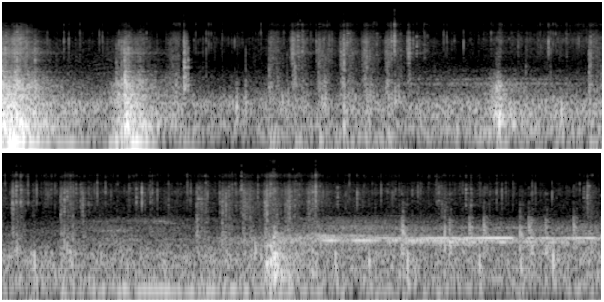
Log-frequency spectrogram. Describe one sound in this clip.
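Footsteps scuff on a sandy stone floor.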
